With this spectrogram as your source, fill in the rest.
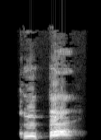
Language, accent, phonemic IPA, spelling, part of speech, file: Swahili, Kenya, /ˈkɔ.pɑ/, kopa, noun / verb, Sw-ke-kopa.flac
- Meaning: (noun) heart (card of a "hearts" suit); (verb) 1. to borrow 2. to swindle (to defraud someone)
